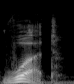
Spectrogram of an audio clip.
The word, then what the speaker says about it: wood: The house is made of wood. Wood 那是跟那个 book 发音是一样， good 发音完全一样。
